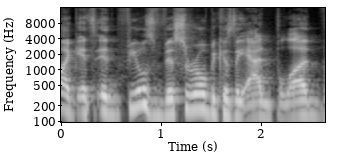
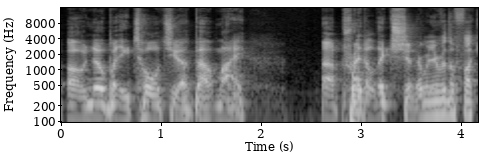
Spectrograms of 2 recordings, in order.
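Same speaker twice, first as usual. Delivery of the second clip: villain monologue; 3 semitones lower than usual. Retold or imitated. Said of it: "monologuing evil".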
